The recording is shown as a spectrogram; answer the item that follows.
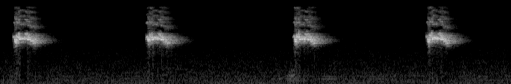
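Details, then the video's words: Green budgerigar, caged on its own, calls four times with identical loud, piercing high chirps spaced about 1.3 seconds apart, steady and regular. "МИЛЫЙ И ЗАБАВНЫЙ ПОПУГАЙ ПОЕТ И ЧИРИКАЕТ/ОДИН В КЛЕТКЕ"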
